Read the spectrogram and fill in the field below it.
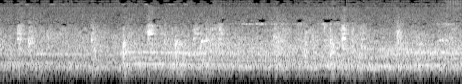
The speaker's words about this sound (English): As the train slows and pulls into a station, thousands swarm the platform, waving small red flags.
